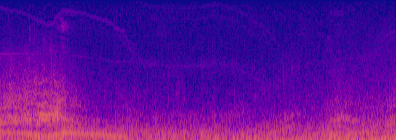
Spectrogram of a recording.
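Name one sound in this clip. Tyres squeal through a corner.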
